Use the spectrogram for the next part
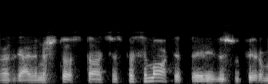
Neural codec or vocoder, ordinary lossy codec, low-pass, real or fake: autoencoder, 48 kHz, 128 numbers a frame, DAC-VAE, trained on Japanese speech; AAC, 48 kbps; 7.2 kHz; fake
